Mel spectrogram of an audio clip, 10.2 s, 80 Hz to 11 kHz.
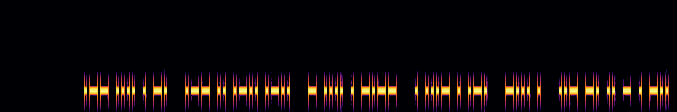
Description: Morse code, heard as a keyed tone, about 30 wpm, 700 Hz. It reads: WHEN WILL THEY EVER BE UNITED
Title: Sentences from Top 1000 Words - Review Part 4 - 30wpm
